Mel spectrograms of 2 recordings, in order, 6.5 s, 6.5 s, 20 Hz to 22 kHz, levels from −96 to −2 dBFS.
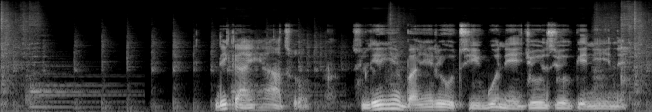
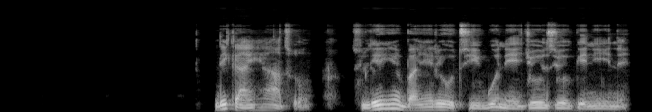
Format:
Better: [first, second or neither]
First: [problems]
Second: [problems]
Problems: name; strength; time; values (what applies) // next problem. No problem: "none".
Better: second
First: background sound (Dishes, pots, and pans + Gong); 19 dB below the speech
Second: none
